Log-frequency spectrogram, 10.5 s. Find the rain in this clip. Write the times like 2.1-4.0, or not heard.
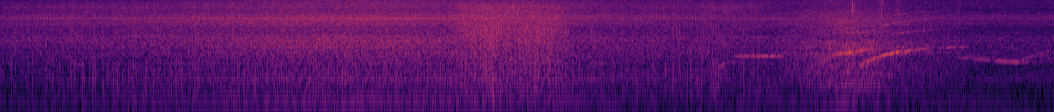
0.0-7.8.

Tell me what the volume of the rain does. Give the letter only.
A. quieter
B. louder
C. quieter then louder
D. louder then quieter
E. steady
D.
